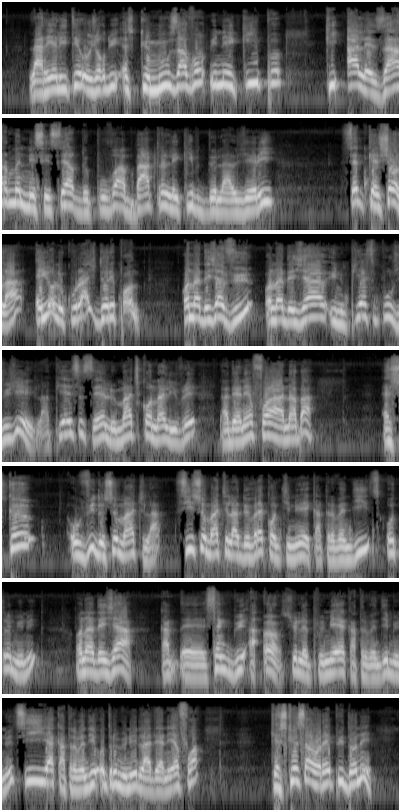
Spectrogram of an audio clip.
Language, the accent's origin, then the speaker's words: French; Togo; S'il y a un extraordinaire, je serai heureux en tant que Togolais.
